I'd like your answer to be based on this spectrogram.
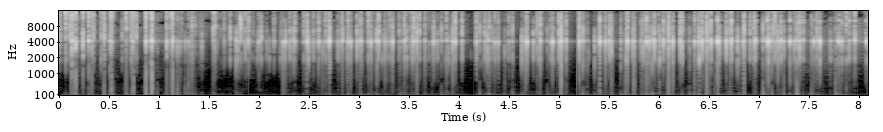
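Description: Long nails tap and scratch the ribbed glass of a small orange pumpkin-shaped glass candle holder with a lit candle inside, held in the hand. A rapid, uneven stream of sharp, bright clicks and scrapes carries a faint high glassy ring. Each click decays almost instantly.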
